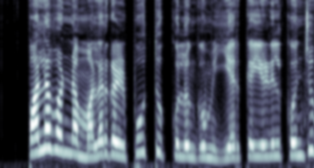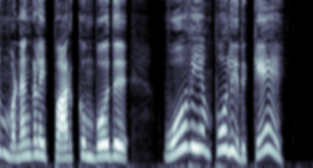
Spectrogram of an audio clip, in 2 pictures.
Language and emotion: Tamil, happy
